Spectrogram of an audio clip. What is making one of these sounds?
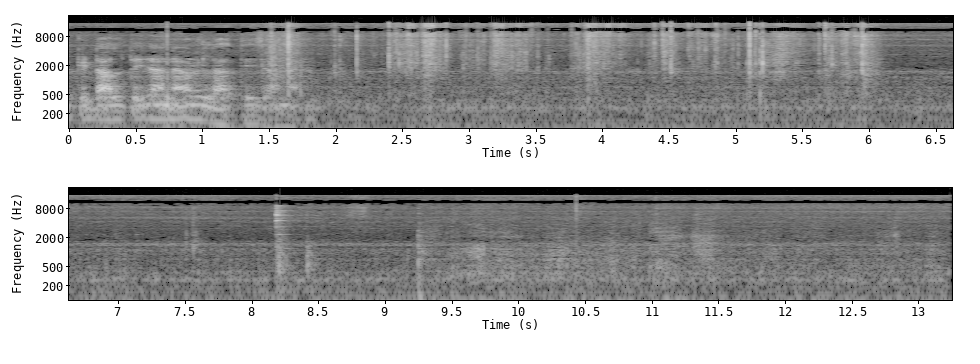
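A creamy sauce bubbles softly in a pan.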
